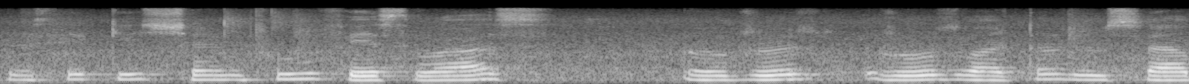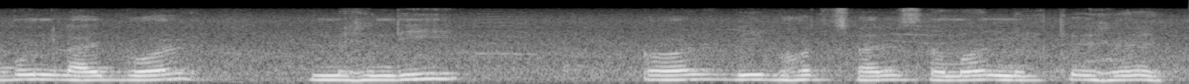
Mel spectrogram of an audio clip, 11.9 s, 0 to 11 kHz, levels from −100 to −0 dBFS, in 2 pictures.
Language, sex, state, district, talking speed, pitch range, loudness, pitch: Hindi, male, Uttar Pradesh, Lucknow, 90 wpm, 170-195 Hz, -15 LUFS, 175 Hz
